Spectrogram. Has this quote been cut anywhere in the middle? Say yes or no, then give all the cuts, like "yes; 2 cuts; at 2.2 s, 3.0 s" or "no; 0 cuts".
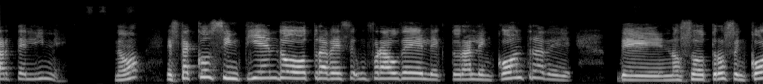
no; 0 cuts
